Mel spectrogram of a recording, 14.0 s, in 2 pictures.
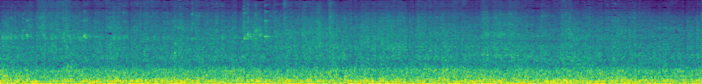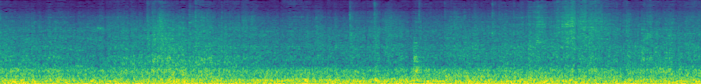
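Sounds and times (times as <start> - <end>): freight train wheels rumbling on rail: 0.0 - 14.0.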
